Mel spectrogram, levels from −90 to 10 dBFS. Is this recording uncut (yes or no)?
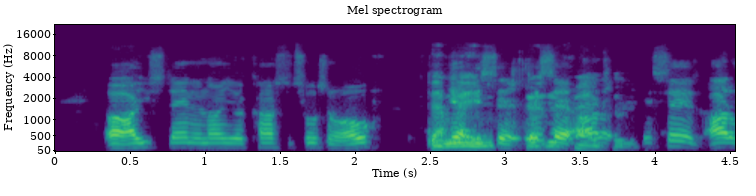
no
